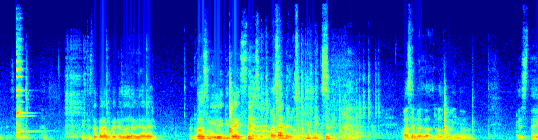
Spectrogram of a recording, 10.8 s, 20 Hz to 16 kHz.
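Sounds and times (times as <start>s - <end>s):
faint room murmur: 0.0s - 10.7s
wine glasses clinking in a toast: 0.3s - 1.0s
speech: 1.6s - 7.4s, 8.1s - 9.6s, 10.4s - 10.7s
laughter: 4.9s - 7.3s.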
